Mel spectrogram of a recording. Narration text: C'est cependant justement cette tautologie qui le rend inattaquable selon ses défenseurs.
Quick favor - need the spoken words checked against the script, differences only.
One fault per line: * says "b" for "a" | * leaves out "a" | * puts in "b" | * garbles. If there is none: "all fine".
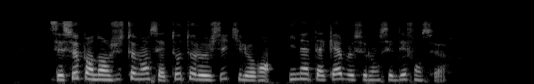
all fine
